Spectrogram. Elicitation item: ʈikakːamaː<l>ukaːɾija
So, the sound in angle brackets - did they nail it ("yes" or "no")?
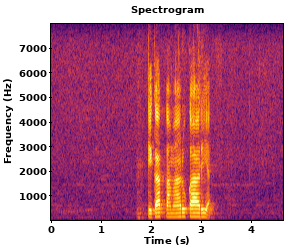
no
